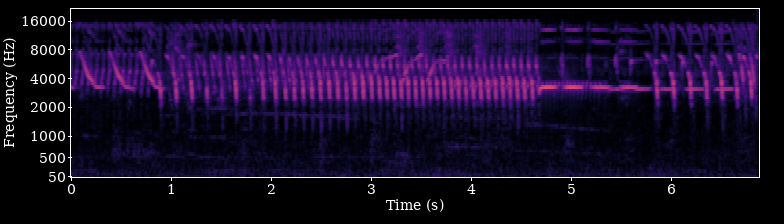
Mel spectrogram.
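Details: Canary song meant for canary training: a few swooping whistles open into a dense rolling trill, followed by a flat sustained whistle and renewed quick downslurred notes.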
